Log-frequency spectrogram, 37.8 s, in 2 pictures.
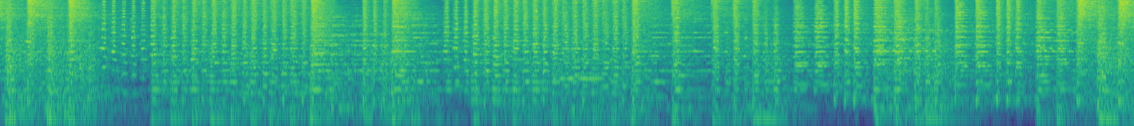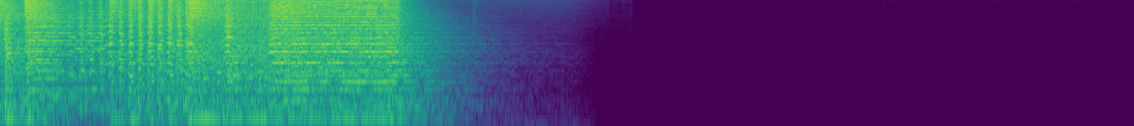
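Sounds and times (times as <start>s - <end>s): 
polka: 0.0s - 27.0s.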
